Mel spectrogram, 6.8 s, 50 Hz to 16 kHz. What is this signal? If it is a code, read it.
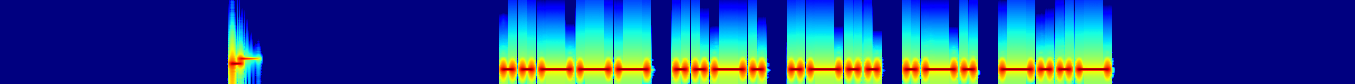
Morse code, heard as a keyed tone, about 25 wpm, 700 Hz. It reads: 2FLRX
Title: Code Groups - 5 Letter:Numbers - 25wpm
